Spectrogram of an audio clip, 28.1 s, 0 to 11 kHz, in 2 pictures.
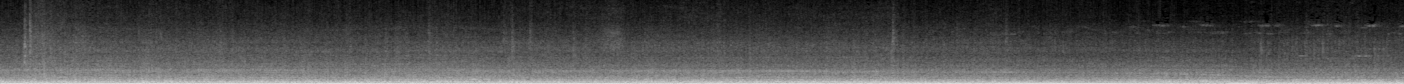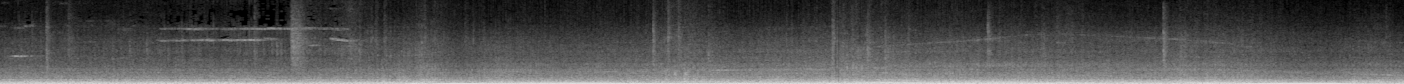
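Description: Detroit Diesel Series 50 inline-four diesel of a 1999 New Flyer D40LF city bus, heard from inside the bus while under way. The engine pulls steadily with its pitch stepping between gears, eases off for several seconds about halfway through, then pulls again until it eases off near the end.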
